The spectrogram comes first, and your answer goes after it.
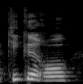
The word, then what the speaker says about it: Cicero: Ich sage immer Kikero und diese Aufsprache ist eigentlich auch diejenige, die von den Altphilologen und Althorikern als richtig befunden wird, denn die Aussprache des CS im klassischen Latein war wohl wie ein K im Deutschen.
